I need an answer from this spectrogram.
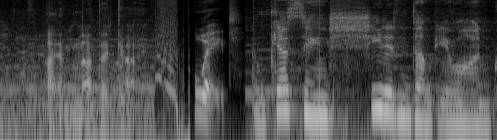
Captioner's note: record scratch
